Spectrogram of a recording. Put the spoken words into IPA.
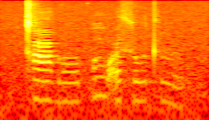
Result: ǁaːɡoːpʼũvɔ̰ə̯ su tʰɯ

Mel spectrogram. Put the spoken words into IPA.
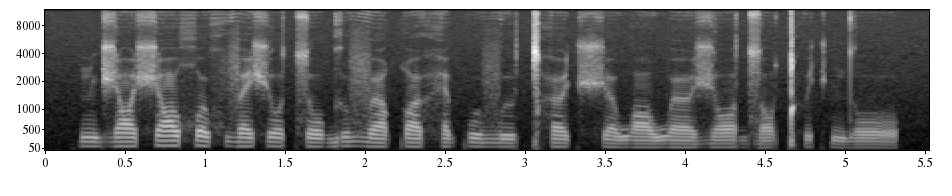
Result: nd͡ʒɒ ʃɒχʷaxʷvɛʃo t͡soɡɯ vœ qʷɯhɛkʷɯ vɯ ǀʰœt͡ʃʃœ wɒ wœ ʒɔ d͡zɔǃʰɯt͡ʃ ndo

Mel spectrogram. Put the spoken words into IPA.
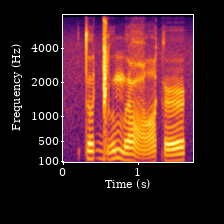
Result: t̪ʊ˦˥ɡ͡ǁu˦˥mʊ˧ʕɑ˩˧ kə˞˦˥

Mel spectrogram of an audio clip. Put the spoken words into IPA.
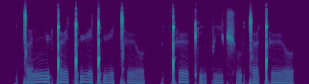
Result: ǀənːyʔǃøe̯ ǃʼye̯ǃʼye̯ǀʰøo̯ | ǃʰøkʼi pit͡ʃʰuʔǀœ ǃʰøo̯

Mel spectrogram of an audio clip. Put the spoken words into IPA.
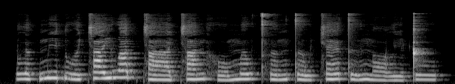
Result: lə˨˩k̚mi˧ ɗu˨˩˨ə̯ca˧˥jwa˦˥t̚ caː˨˩ca˧˥nho˨˩˨ mə˧˥wt̪ʰə˨˩˦ŋ t̪ə˨˩wcɛ˧˥t̪ɨ˨˩˦ nɔ˨˩li˨˩˨ ʈu˧

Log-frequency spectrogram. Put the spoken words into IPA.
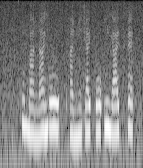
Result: kʰu˦˨mã˨ nã˦jo˦ʊ̯ | pʰã˨ɲĩ˨ʃa˦˨ɪ̯ θo˦ʔĩ˦˨ja˦ɪ̯kʰɛ˦˨

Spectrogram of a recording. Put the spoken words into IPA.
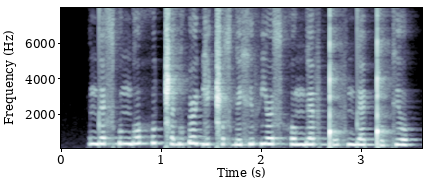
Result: ndɛsɠuŋɡo hu ǁɛɡuɠə˞ ɡʲɛǁosɡɛ xʲufjə˞s ho ŋɡɛfɡ͡ǃuf ndɛɡ͡ǃu kʲo

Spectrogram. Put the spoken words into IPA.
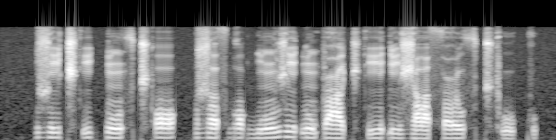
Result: zit͡ʃʼik͡pũθt͡ʃʼɔ | zʌθɡɔ ɡ͡bũʒi ɗũpʕʌ t͡ʃʼi ɗiʒɑθʕuθ t͡ʃʼuk

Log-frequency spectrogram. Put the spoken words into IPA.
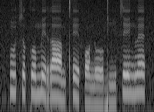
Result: ũ˦t͡sʊ˦ko˦ me˦˨raː˦˨mtʰe˦˨ fɔ˨noː˨ɡiː˨ t͡seː˦ŋβɛ˦

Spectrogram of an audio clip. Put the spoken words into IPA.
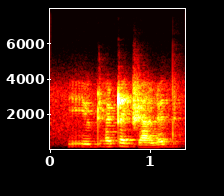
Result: ry˨ɖʱɐ˦ ʈɐ˦d͡ʒaː˩ɳə˦d

